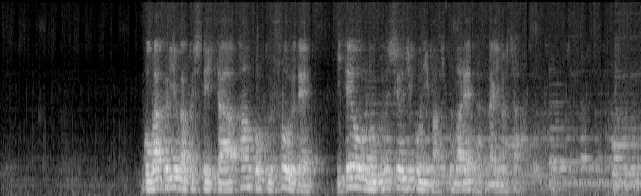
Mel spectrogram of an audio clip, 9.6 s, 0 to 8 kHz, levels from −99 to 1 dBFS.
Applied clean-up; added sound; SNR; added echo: neural separator model SepFormer DNS4.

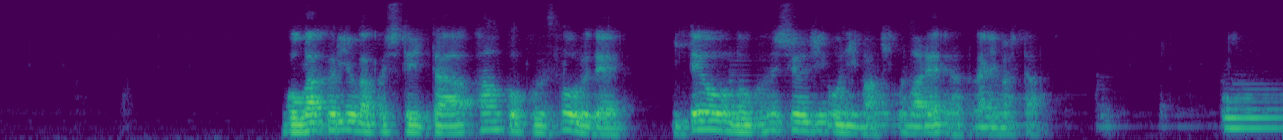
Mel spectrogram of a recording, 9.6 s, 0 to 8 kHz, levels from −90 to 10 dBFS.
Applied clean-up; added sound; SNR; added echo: neural mask model DeepFilterNet 3.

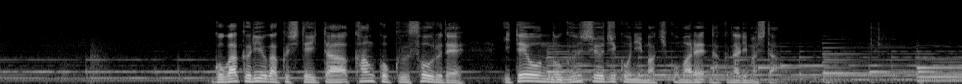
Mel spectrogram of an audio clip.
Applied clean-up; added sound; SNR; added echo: none; none; none; none.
